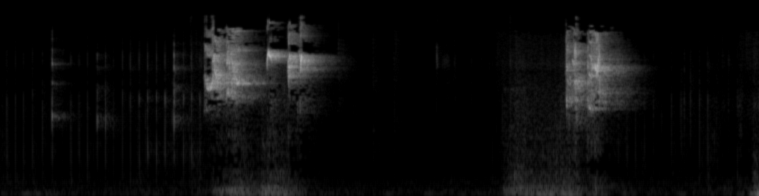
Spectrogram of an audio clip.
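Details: Pet lovebirds kept indoors giving two bouts of harsh, high, rasping chirps about three seconds apart, each around a second long, with soft ticking sounds and low rustling before them.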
